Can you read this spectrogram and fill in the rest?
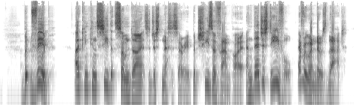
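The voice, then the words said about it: Mock outraged voice. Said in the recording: “in your most outraged voice”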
